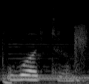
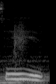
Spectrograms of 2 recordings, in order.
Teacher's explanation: Received Pronunciation is a non-rhotic accent, which means the phoneme r is often not pronounced when a non-thing a non- vowel comes after it.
